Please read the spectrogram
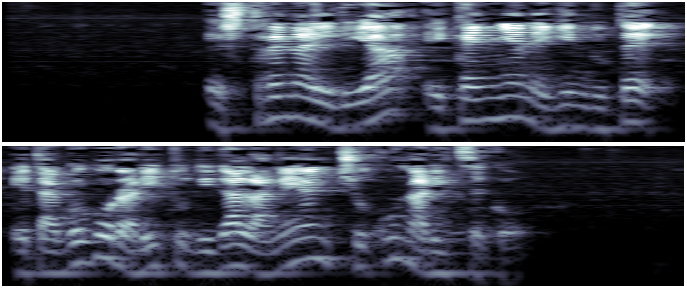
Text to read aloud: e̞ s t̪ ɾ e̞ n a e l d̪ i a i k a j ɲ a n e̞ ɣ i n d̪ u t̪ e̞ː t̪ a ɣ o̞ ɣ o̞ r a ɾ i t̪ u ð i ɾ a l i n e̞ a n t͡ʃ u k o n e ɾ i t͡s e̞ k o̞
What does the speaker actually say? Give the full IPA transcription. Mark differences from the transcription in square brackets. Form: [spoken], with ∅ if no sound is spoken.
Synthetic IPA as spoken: e̞ s t̪ ɾ e̞ n a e l d̪ i a [e] k a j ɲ a n e̞ ɣ i n d̪ u t̪ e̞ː t̪ a ɣ o̞ ɣ o̞ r a ɾ i t̪ u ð i ɾ a l [a] n e̞ a n t͡ʃ u k [u] n [a] ɾ i t͡s e̞ k o̞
